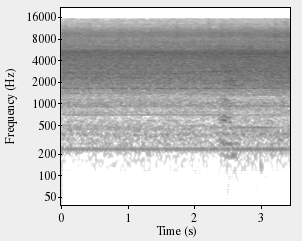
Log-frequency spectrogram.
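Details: Suburban NT 24 SP furnace in a 1987 Shasta motorhome, after replacing the limit switch, sail switch and blower motor whose bearing had squealed loudly: steady airy blower rush with faint low hum, no squeal; normal operation.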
